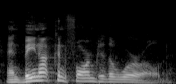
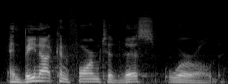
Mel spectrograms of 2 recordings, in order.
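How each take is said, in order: First: Said in the usual way. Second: A pause between "this" and "world"; slowing on THIS WORLD. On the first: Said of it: "let me do it again". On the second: Shown as a demonstration. Preacher repeats the verse for listeners, slowing down on "this world". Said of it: "I slowed down".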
